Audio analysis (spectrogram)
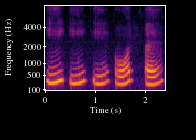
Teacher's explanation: तो जब जीभ के अगले हिस्से से हम स्वरों का उच्चारण करते हैं तो अगला जीभ काम करता है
